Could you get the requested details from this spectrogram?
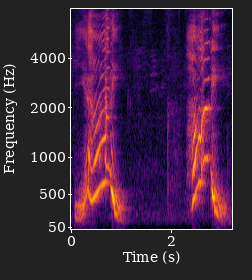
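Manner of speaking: high sing-song call of honey. Real, not acted. Mother calling her child from another room, high sing-song. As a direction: call out to someone in the next room, high and drawn out. Aside calling someone off camera.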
